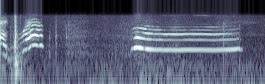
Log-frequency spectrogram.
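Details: Pugs guarding their territory in a car against possible predators: a short upward-sliding yelp, a pause, then a long, flat, sustained howl lasting over a second and a half.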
